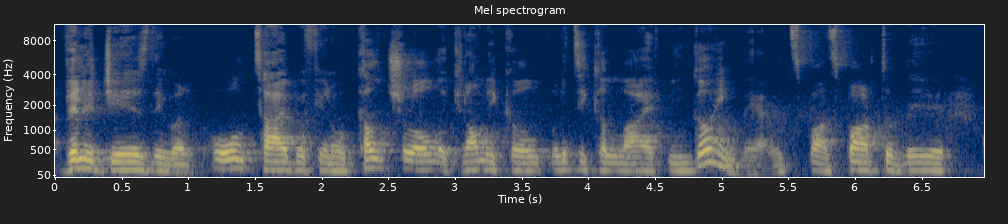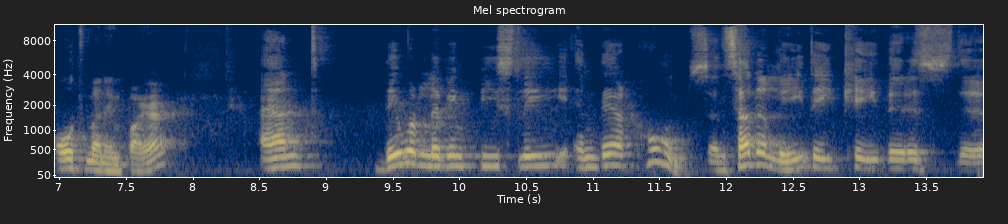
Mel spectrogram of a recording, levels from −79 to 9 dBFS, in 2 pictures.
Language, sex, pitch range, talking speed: English, male, 110-150 Hz, 145 wpm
